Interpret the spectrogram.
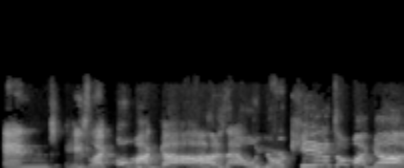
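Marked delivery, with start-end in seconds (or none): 1.2-4.1 very high, clumsy fake American accent, slow. Retelling meeting an American man at a restaurant, doing a bad American accent. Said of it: "Sorry, my American accent is really shit".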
